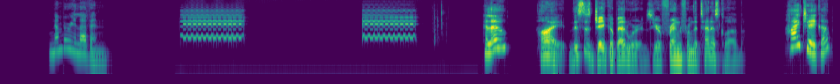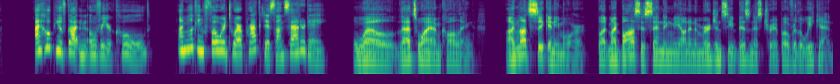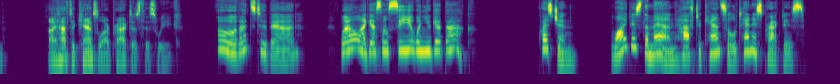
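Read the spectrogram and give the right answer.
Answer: He must go on an emergency business trip.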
